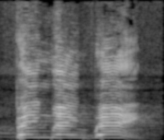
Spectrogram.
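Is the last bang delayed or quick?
quick. All three bangs come quickly without a pause. The shooter rushed the final shot. The speaker calls it wrong. "If it sounds that quick"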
